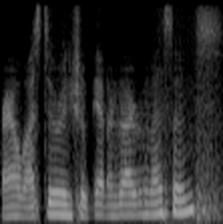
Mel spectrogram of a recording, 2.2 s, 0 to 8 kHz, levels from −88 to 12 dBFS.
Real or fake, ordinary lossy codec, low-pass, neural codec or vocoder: fake; none; 7.2 kHz; codec, 16 kHz, 0.5 kbps, X-Codec, HuBERT features, trained on balanced general audio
